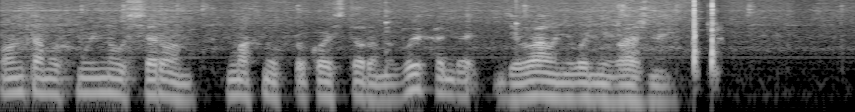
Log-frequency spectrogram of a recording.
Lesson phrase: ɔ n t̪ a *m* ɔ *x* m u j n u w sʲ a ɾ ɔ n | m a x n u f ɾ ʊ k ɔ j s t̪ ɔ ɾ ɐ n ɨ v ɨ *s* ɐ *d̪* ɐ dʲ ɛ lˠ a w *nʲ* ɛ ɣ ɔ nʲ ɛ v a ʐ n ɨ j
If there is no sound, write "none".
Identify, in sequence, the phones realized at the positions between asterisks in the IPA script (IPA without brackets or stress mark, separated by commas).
m, x, x, d̪, nʲ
